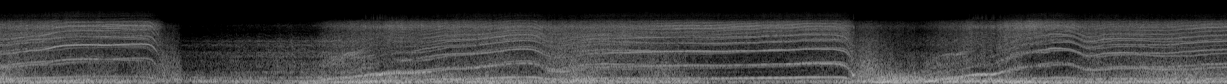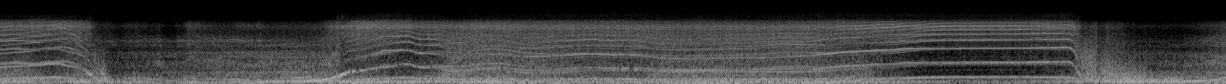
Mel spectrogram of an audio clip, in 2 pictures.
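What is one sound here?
Small drone motors whine loudly, their pitch rising and falling sharply as the drone swoops and turns.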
